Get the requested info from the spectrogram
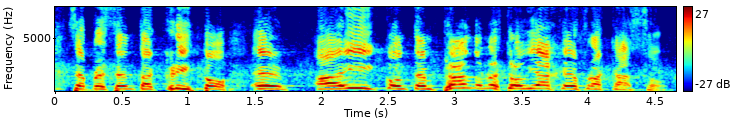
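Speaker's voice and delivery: loud fervent preaching over music; full-force preaching. Real, not acted. Pastor preaching loudly over worship music. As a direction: keep the fire up, loud.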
